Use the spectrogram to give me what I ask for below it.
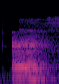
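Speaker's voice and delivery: "Ask" said slowly with a clear final k; careful ask. Shown as a demonstration. Vlogger modeling the right "Ask" for viewers. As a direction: land the k in "Ask". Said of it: "maybe that's a tip".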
